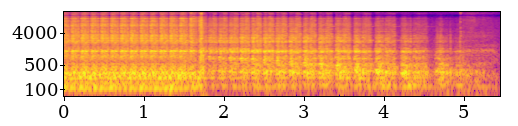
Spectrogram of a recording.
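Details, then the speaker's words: Sony TC-252D stereo tape deck transport running: dry scraping rub ticking about four times a second from the reel area; suspected metal contact with something it shouldn't touch, possibly lack of lubrication or the motor, cause not confirmed. "but that actually sounds like there's some metal contact there that it's it's hitting something it's not supposed to perhaps"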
